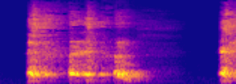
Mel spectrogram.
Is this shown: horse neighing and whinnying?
no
